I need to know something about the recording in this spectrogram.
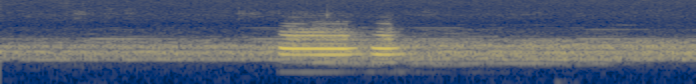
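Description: A train horn blows twice in short blasts.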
